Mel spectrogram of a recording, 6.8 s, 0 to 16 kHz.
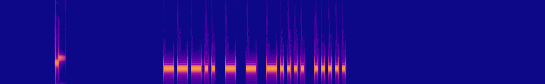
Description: Morse code, heard as a keyed tone, about 27 wpm, 700 Hz. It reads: 8TT65
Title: Code Groups - 5 Letter:Numbers - 28wpm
